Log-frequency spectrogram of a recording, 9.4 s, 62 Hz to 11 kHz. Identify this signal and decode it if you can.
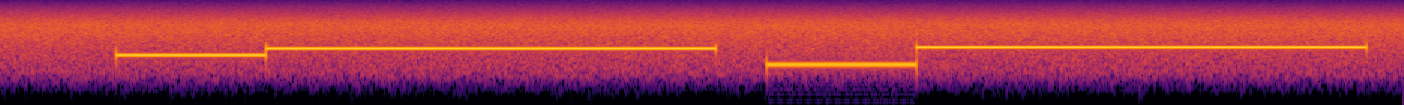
Two-tone page, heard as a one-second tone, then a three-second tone, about 730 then 1010 Hz, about 460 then 1060 Hz.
